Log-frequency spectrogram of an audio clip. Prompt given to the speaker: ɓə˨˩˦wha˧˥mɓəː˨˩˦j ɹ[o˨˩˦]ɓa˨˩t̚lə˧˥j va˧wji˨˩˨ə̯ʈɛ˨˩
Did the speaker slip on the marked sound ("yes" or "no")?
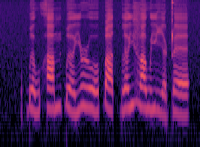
no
